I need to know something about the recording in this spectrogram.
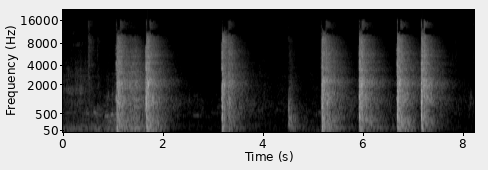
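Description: A string of gunshots fired in uneven pairs and singles, seven loud cracks with a short echo after each and one fainter shot in the middle, as a competitor engages targets on a practical shooting stage.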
